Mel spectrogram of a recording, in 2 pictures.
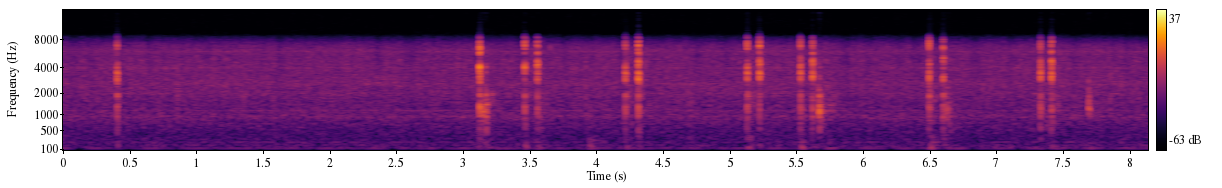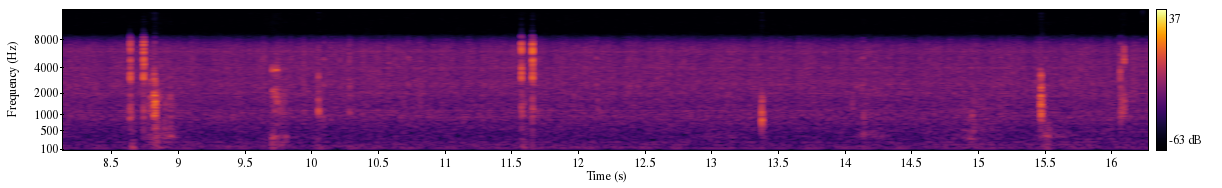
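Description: A computer mouse clicks sharply, many times.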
